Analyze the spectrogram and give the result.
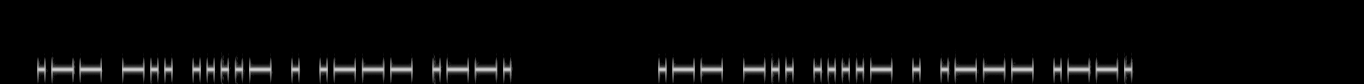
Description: Morse code, heard as a keyed tone, about 17 wpm, 700 Hz. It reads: WD4EJP WD4EJP
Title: USA Call Signs - 6 Characters - Repeated 3x - 17wpm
